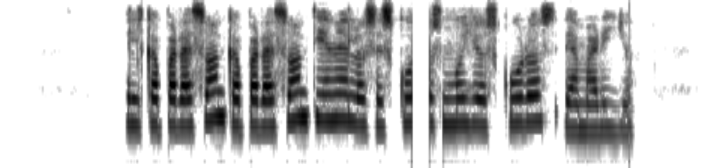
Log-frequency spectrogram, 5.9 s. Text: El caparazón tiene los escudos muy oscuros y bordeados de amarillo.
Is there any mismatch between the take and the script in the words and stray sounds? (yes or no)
yes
